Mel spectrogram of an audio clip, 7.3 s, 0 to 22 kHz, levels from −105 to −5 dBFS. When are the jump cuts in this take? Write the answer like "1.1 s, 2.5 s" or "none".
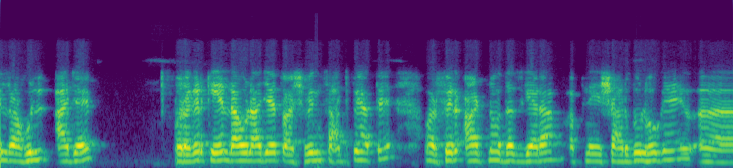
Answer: none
